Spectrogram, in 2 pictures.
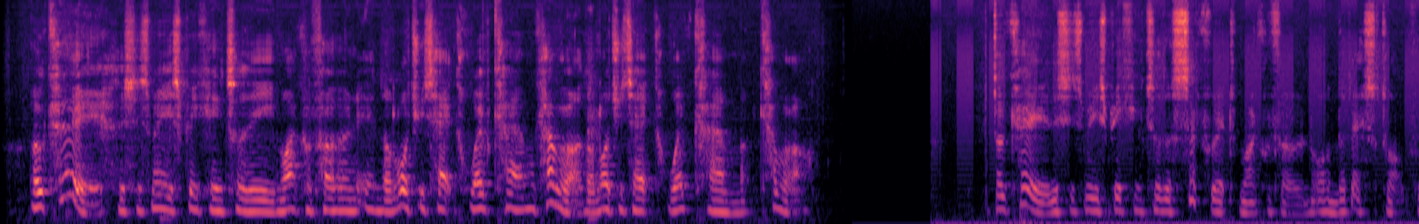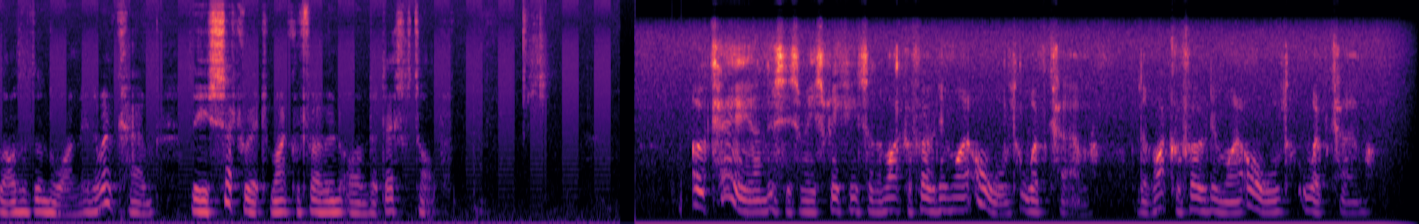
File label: Mics test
